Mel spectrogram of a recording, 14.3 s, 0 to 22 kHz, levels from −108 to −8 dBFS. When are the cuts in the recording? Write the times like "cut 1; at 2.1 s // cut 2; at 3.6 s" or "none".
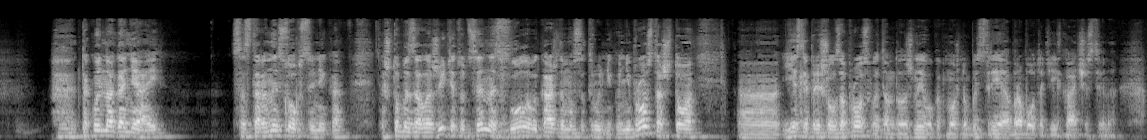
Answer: none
